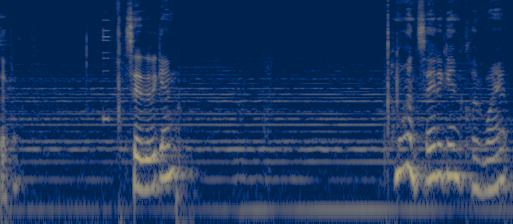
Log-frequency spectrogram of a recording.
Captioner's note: camera beeps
